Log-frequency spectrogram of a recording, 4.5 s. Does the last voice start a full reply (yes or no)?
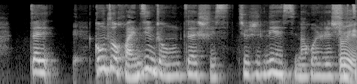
yes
